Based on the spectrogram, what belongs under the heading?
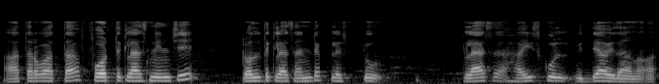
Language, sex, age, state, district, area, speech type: Telugu, male, 18-30, Andhra Pradesh, Bapatla, rural, spontaneous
